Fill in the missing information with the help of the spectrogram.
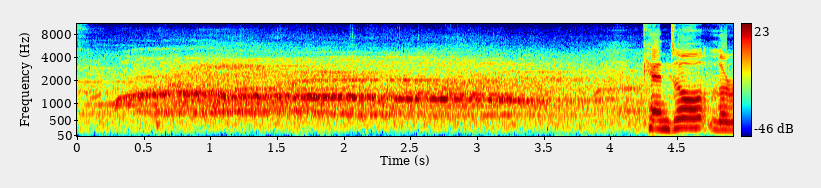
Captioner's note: audience cheering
